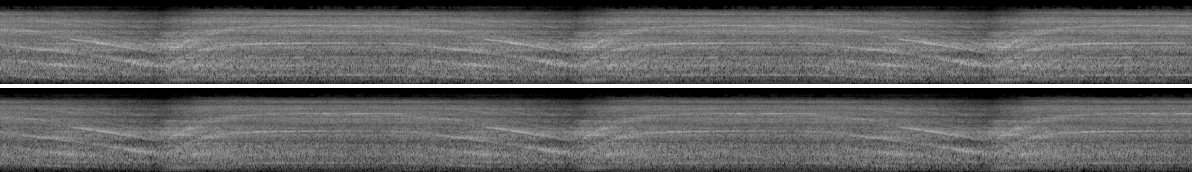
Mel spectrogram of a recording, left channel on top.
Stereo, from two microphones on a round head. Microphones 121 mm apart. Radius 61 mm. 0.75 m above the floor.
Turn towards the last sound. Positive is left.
turn(degrees=45)  # may be behind; listen again after turning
